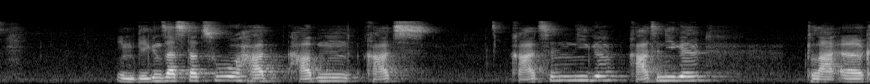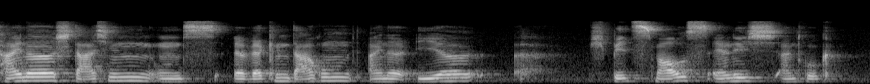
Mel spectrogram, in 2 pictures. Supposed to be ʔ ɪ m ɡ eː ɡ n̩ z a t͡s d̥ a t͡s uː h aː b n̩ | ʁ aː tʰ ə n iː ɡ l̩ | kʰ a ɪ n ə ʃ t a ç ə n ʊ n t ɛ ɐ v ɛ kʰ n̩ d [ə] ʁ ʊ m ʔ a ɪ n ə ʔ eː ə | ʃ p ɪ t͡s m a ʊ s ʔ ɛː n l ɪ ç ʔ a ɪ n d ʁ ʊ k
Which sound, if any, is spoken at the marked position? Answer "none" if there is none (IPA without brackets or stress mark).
a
